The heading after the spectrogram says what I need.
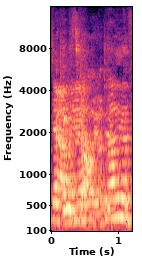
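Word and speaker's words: Dahlia: say her name Dalia Dalia Dalia Dalia like the flower I just realized I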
